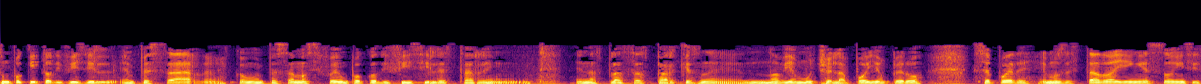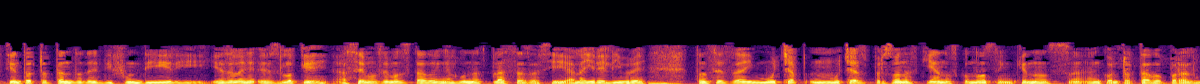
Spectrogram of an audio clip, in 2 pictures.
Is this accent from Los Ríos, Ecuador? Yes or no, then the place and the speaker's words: no; Quito, Pichincha, Ecuador; nosotros ya nacimos acá en Quito, yeah. Entonces somos ya quiteños, claro. Entonces estamos acá en Quito, pero nuestros padres son de Otavalo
